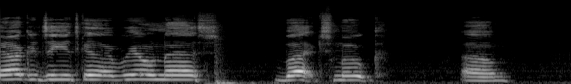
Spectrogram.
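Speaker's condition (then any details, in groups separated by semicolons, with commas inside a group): Cerebral palsy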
